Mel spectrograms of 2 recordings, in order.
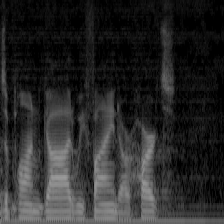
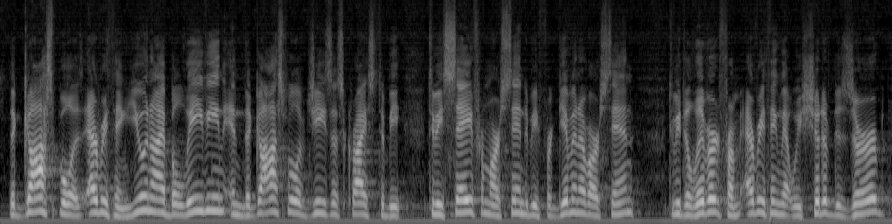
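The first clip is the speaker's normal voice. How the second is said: raised, higher preaching voice; impassioned preaching; 6 semitones higher, 5 dB louder than usual. Real, not acted. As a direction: preach it with full conviction.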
